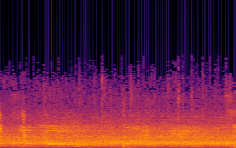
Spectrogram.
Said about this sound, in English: So Ben Simmons was asked about the boos from the crowd. He actually said he thought that they would be louder. Well, those boos turned to cheers when there was free chicken on the line.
